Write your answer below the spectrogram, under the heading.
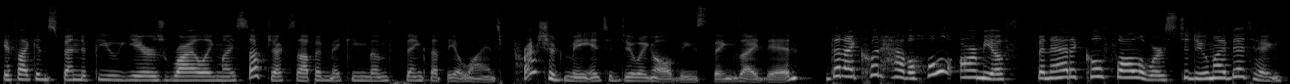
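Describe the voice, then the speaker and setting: A woman's voice: medium pitch, animated, moderate pace, hardly any pauses, lightly acted. A woman playing a haughty, scheming evil queen in an audio drama, speaking in an imperious, theatrical, condescending way. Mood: gloating, conniving. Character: scheming evil queen, haughty tyrant gloating to her advisor. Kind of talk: scripted roleplay audio drama monologue.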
